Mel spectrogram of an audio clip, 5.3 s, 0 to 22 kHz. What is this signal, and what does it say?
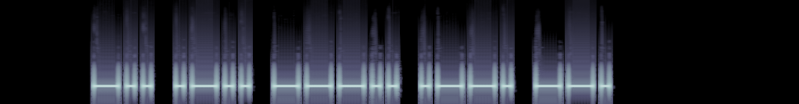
Morse code, heard as a keyed tone, about 22 wpm, 690 Hz. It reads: DL8PG
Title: Call Signs Repeated 2x - 22wpm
